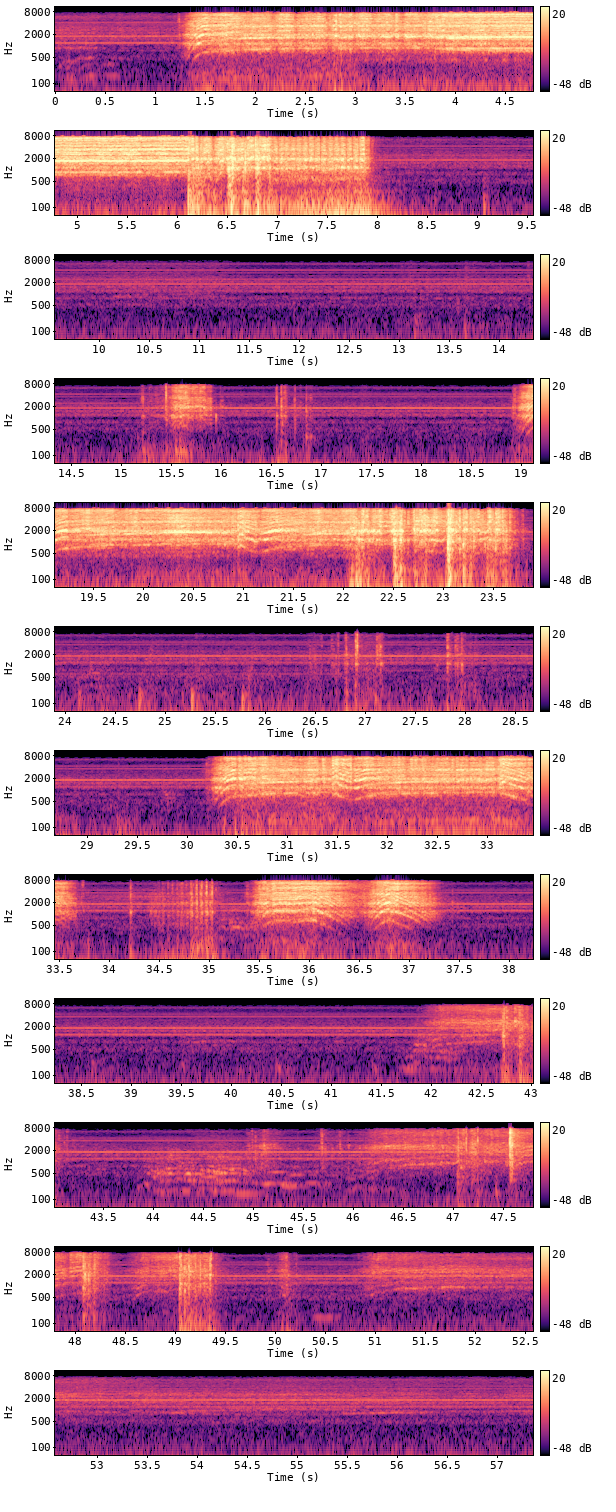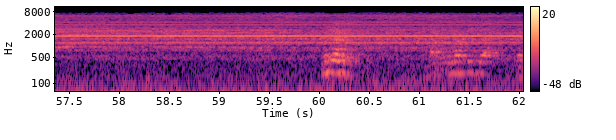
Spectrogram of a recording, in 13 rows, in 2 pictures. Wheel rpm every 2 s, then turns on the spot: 40, 230, 210, 140, 0, 0, 0, 0, 0, 90, 200, 140, 0, 0, 0, 160, 100, 40, 50, 0, 0, 0, 0, 0, 0, 0, 0, 0, 0, 0, 0.
22-24 32-34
